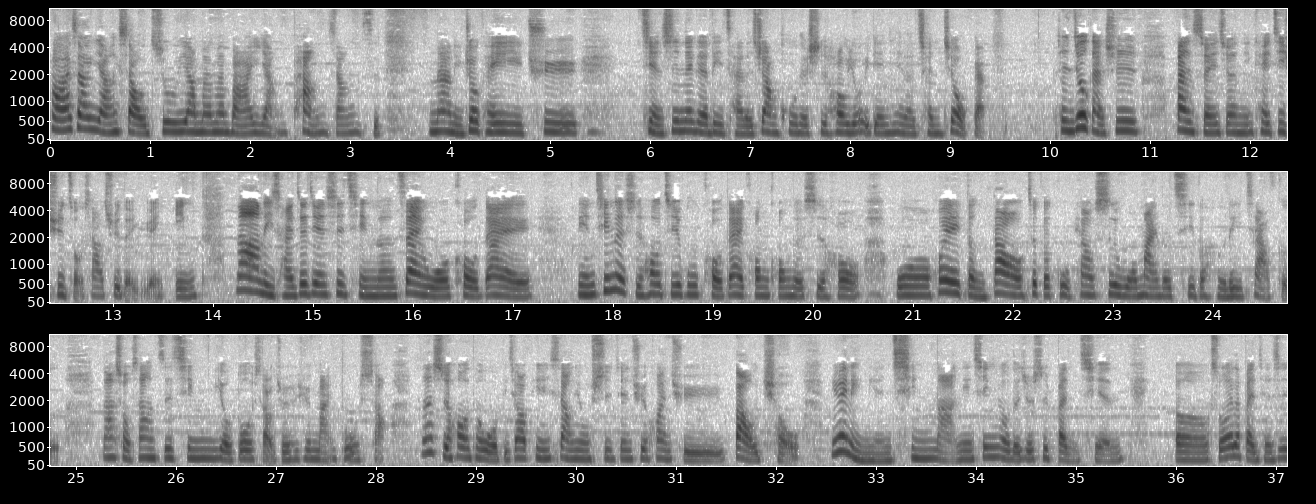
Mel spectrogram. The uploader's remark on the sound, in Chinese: 這一集換了錄音方式，所以有些沙沙的聲音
